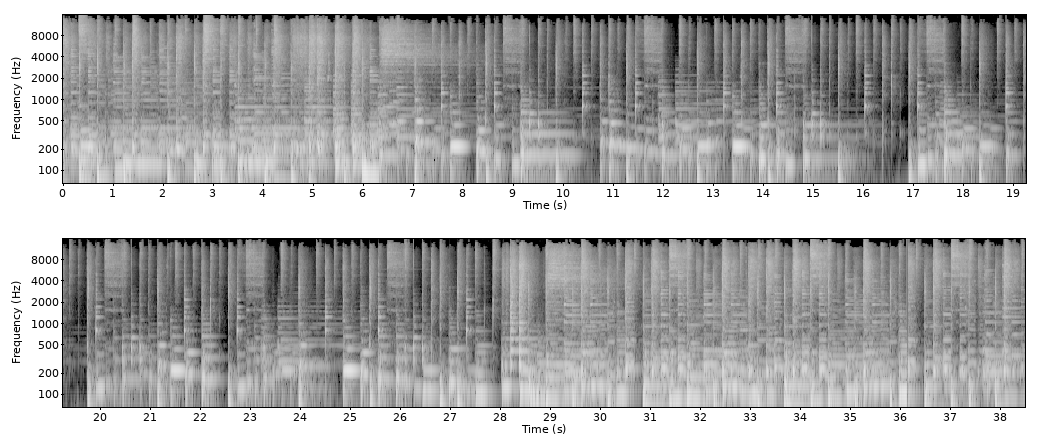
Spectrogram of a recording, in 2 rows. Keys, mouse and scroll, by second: 0.3 middle click, 1.2 click, 2.4 click, 4.0 x, 6.5 middle click, 7.3 scroll down 1, 8.7 KP_Divide, 8.7 scroll down 2, 10.0 click, 10.9 KP_Decimal, 11.3 middle click, 11.6-12.3 scroll up 1, 12.3 middle click, 12.3-12.8 scroll up 2, 12.8 a, 14.1 ctrl+e, 18.5 shift+middle click, 20.5 click, 22.5 click, 26.7 n, 27.5 middle click, 28.9 ctrl+r, 36.5 ctrl+r, 37.4 middle click, 38.1 Tab.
